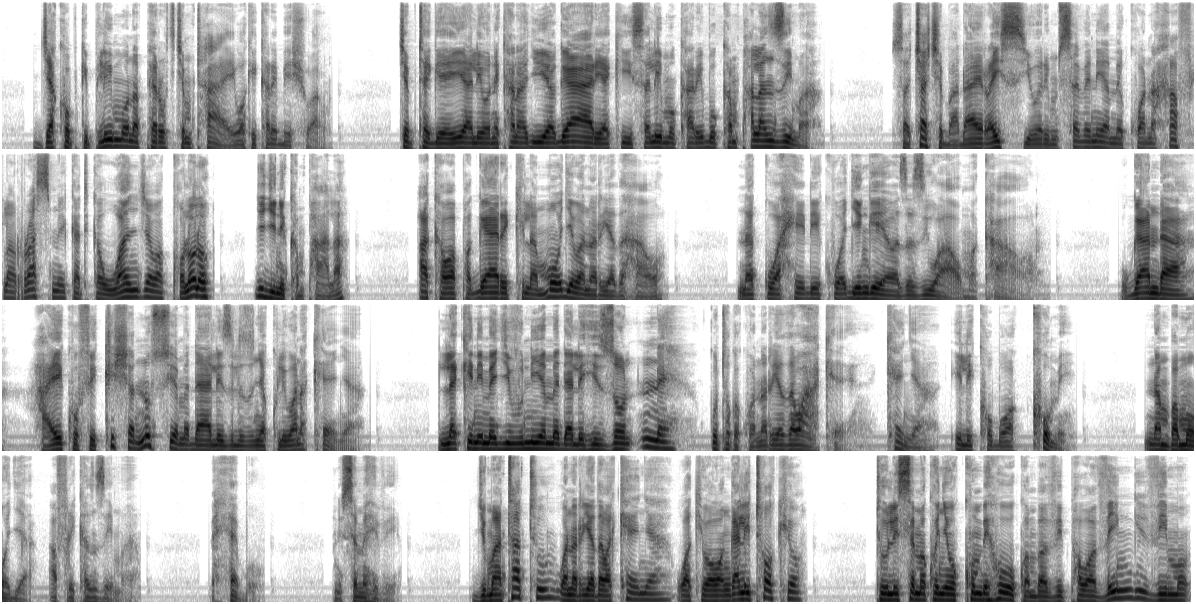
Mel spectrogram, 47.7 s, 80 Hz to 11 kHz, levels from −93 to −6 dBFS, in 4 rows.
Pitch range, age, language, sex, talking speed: 105-130 Hz, 30-49, Swahili, male, 110 wpm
